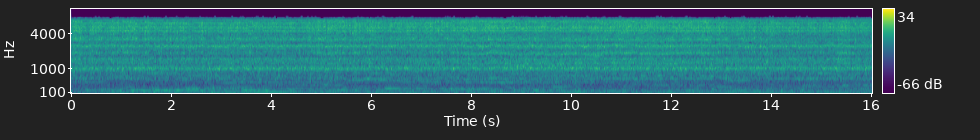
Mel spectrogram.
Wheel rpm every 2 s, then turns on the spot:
170, 170, 160, 170, 160, 170, 160, 160.
none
